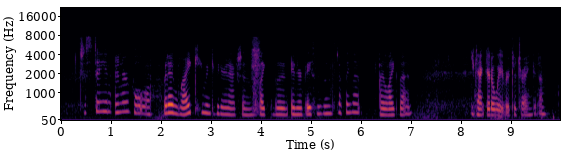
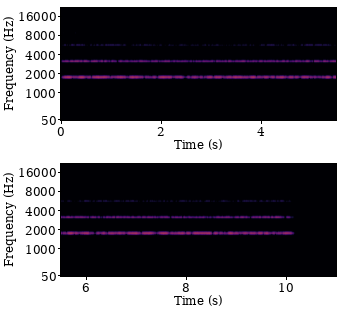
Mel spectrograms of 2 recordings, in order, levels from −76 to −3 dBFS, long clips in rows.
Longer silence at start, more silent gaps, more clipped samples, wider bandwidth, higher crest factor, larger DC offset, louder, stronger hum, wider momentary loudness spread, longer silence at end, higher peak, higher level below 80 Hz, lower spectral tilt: first, 0.25 s vs 0 s; neither; neither; second, 8 kHz vs 15.5 kHz; first, 20 dB vs 12 dB; neither; first, -40 LUFS vs -44 LUFS; neither; first, 18 LU vs 4 LU; second, 0.1 s vs 0.85 s; first, -20 dBFS vs -34 dBFS; first, -76 dBFS vs under -90 dBFS; first, -4.5 dB/octave vs 9 dB/octave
